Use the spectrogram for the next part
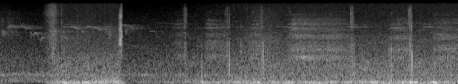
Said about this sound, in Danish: Det er bierne. Vepserne. Det er bierne. Det er bierne. Ikke vepser, bierne.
